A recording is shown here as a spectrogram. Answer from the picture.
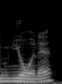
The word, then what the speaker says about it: UniOne: un significato di unione, dato che appunto letteralmente UniOne in italiano si legge unione.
